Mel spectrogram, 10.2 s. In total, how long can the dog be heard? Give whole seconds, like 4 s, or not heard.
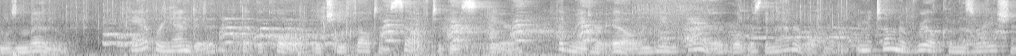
9 s.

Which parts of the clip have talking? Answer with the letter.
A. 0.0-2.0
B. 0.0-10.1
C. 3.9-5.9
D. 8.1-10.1
B.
